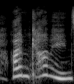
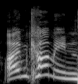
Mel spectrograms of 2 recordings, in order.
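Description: First: Echoing call. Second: Calling out. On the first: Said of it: "said Echo". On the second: Calling to each other in woods. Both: A narrator's reading.

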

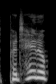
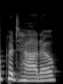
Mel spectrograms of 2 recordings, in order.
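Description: First: "potato" with a long ay in the middle; usual "potato". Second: "potato" with an ah in the middle; alternative "potato". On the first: Making her point on pronunciation, puh-TAY-toh "potato". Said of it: "my point is". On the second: Making her point on pronunciation, puh-TAH-toh "potato". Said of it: "my point is potato, potato". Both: Shown as a demonstration.

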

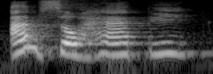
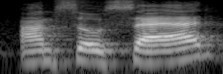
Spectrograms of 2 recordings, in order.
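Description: First: Soft, lightly lifted mock cheer; small put-on happy voice. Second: Low, dropped mock-sad voice; put-on glum voice, sinking low. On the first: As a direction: play at being happy, quietly. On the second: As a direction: drop the pitch and play at being sad. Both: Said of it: "The funny thing about".

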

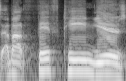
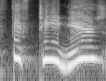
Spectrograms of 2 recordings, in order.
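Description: First: Said in the usual way. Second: High, drawn-out, disbelieving squeal; incredulous echo. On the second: Retold or imitated. [name] repeats Bruce's answer back to him, incredulous. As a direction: stretch FIFTEEN YEARS out way up high, mock shock.

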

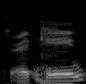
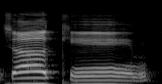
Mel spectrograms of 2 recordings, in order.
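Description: First: Laughing it off; joking through a laugh. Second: Louder insistent joking. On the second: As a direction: call it out loudly. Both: Real, not acted.

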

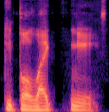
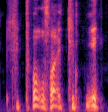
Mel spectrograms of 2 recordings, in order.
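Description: First: Said in the usual way. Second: Laughing emphasis. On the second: Real, not acted.

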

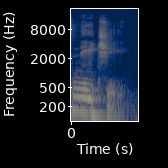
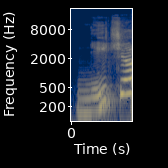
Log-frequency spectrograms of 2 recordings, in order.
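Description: First: "Nietzsche" ending in "-chee"; "Nietzsche" with a final ee sound; commonly heard pronunciation. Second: "Nietzsche" ending in an unstressed "-cha"; "Nietzsche" with a final uh sound; looked-up pronunciation. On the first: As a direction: say "Nietzsche" as NEE-chee, dropping softly. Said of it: "every time I've ever heard his name". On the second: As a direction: say "Nietzsche" as NEE-cha, tentatively rising. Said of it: "looked up how to say his name". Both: Shown as a demonstration.

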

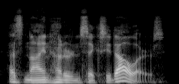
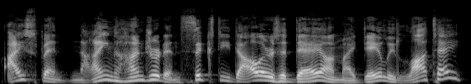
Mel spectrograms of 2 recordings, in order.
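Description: First: Said in the usual way. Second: High, slow, disbelieving question rising at the end; stunned disbelief, pitch leaping on the last word; incredulous tone. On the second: Shown as a demonstration. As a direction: question the expense in drawn-out astonishment. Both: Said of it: "Changes the tone a little bit".

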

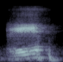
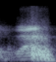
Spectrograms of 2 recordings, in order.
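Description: First: "eh," with the opening th dropped; dialect pronunciation. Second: Said in the usual way. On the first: Shown as a demonstration. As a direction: say "eh," for "the", no th sound. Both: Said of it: "So every "the" was "eh".

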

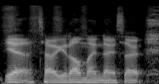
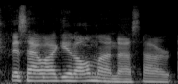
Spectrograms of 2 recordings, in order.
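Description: First: Said in the usual way. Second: Put-on Southern Belle accent. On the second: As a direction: play a Southern Belle art thief. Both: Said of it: "Southern Belle high-class art thief".

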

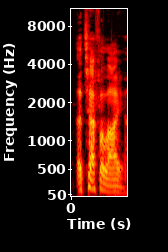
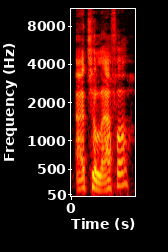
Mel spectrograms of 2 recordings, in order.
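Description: First: Atchafalaya as "uh-CHAF-uh-lie-uh", lower, falling; correct pronunciation. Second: Achalafa said as a mangled mock guess, syllables swapped; joking mispronunciation. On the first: Shown as a demonstration. Host giving the real answer after kidding, Atchafalaya with CHAF stressed. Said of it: "I'm just playing". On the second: Host kidding the players with a false answer, wrong Achalafa. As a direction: deliberately botch it as Achalafa, deadpan. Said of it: "No, I'm kidding".

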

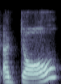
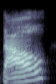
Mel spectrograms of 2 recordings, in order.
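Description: First: "doll" with a rounded aw vowel, questioning; standard "doll". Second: "doll" with a broad Chicago vowel, nearly "dowl"; accented "doll". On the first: Friend asking what she means, "doll" said the standard way. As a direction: imitate his careful, rounded "doll". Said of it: "I can't say it". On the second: Woman showing her mispronunciation, "doll" as near "dowl". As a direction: say "doll" loud and questioning, vowel spread wide. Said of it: "But I was saying doll". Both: Retold or imitated.

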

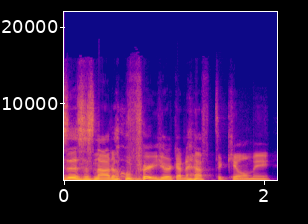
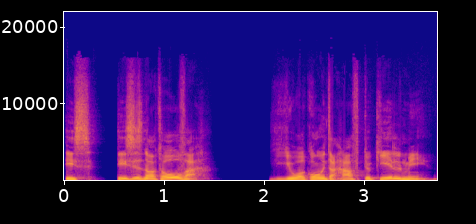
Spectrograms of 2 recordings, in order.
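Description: First: Said in the usual way. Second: Loud, hammed-up Italian accent; Laura Di Matteo. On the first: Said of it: "She, she says". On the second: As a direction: fumble through a mock Italian accent, high and deliberate. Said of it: "What do Italians say like?".

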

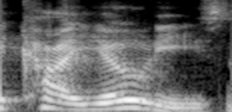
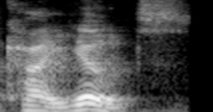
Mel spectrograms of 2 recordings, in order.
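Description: First: "coyotes" said ky-OH-teez; three-syllable pronunciation. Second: "coyotes" said KY-ohts; "coyotes" with no -eez, rhyming with oats; two-syllable pronunciation. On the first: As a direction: end "coyotes" on a clear -eez. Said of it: "You say coyotes, not coyotes". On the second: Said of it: "some people do say coyotes". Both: Shown as a demonstration.

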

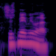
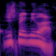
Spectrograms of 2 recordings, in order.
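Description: First: Softer echo of the demand; quieter repeat. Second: Said in the usual way. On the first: Shown as a demonstration. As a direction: drop it to an undertone. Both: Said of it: "repeats demand".

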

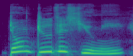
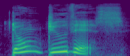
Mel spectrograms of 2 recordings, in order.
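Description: First: Higher plea. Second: Drawn-out, slow pleading "Don't do this."; slow plea. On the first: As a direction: press the plea up a notch. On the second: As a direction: slowly beg her to stop. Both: Acted. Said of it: "he told her".

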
